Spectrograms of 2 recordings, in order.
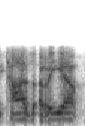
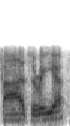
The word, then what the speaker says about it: Tazria: you know that E-T, like some say TAZRIA, Ashkenazi Jews will say TAZRIA, but Sephardic and other Jews will more pronounce it as TAZRIA.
